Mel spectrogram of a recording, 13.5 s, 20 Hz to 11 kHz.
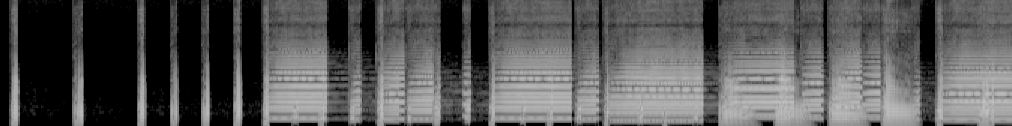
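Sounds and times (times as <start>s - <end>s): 
F tuba: 0.1s - 0.3s, 1.8s - 13.4s
tenor horn: 3.5s - 13.4s.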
